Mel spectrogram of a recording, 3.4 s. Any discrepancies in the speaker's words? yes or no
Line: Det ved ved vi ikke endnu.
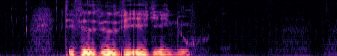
no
